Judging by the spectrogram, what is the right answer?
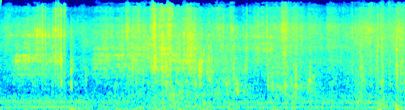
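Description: Wind and water noise on a bass boat's deck while a bass is fought on rod and reel, with scattered knocks and a few loud thumps on the deck near the end as the fish is brought aboard.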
